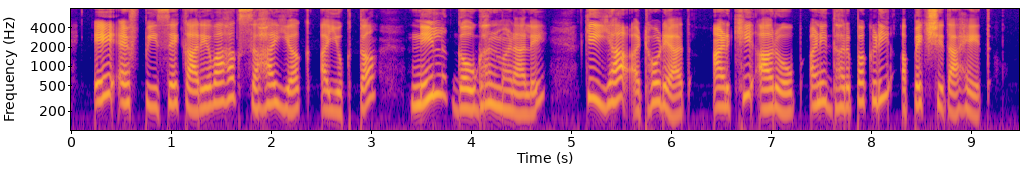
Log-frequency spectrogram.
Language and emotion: Marathi, neutral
